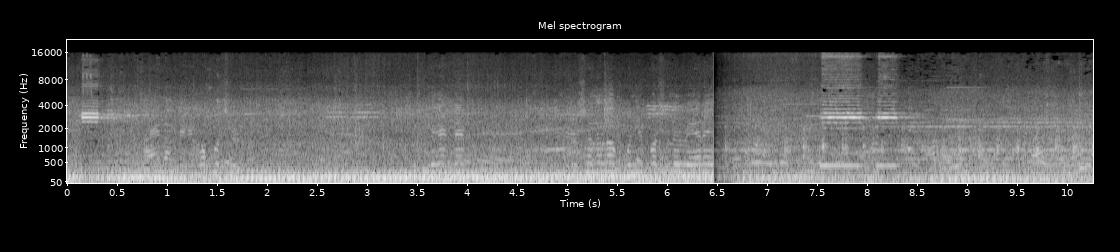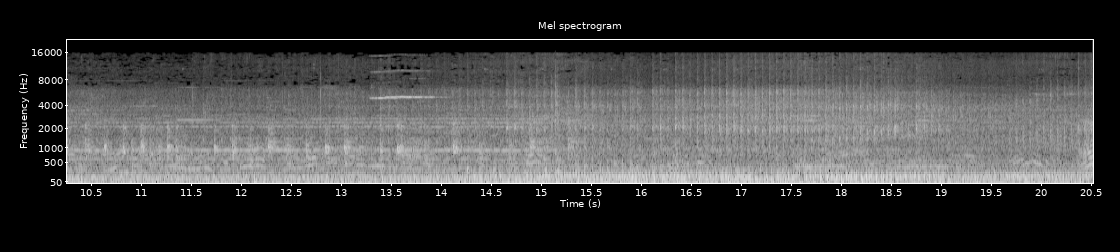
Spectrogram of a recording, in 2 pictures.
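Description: Busy street sound of motor traffic and people talking, with a vehicle horn honking once briefly about eight seconds in.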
